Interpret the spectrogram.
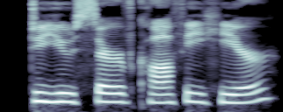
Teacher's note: In casual speech, do you becomes diya.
